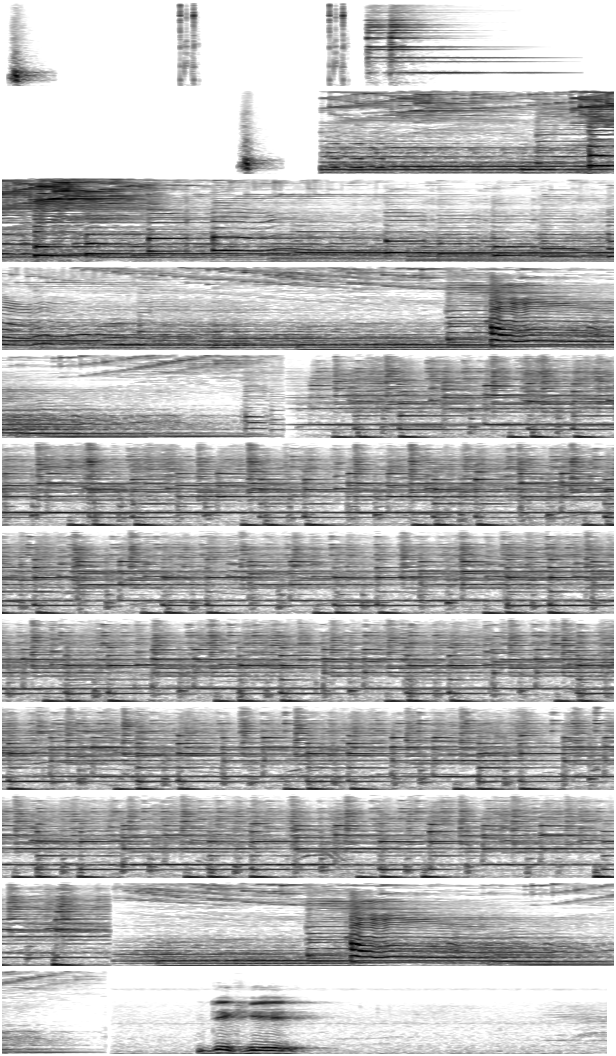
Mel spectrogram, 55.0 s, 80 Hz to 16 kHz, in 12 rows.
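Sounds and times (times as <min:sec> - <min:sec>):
quick double clicks: 0:01.4 - 0:01.6, 0:02.5 - 0:02.7
bell notification chime: 0:07.0 - 0:51.3.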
